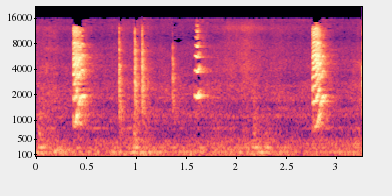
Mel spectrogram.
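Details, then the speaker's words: Matrix E50 elliptical in use: sharp, high-pitched squeaks in uneven bursts about once a second; the owner shows where it squeaks, but the source is not pinned down. "know like I say it's it's still kind of usable squeak squeaking can hear the loudness event okay think it's still usable"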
